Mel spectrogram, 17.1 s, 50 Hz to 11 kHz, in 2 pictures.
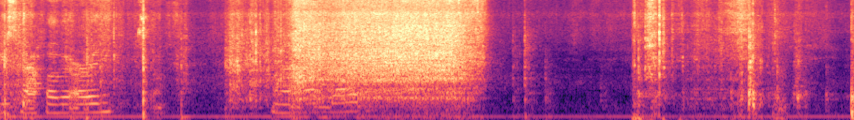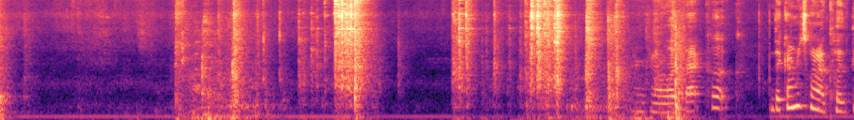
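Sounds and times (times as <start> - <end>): cookware and utensils clattering: 10.4 - 12.4, 13.0 - 15.6.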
